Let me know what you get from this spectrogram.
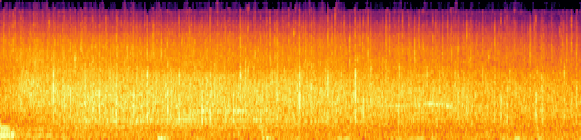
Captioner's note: audience applauds and cheers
